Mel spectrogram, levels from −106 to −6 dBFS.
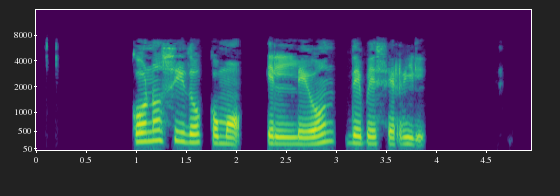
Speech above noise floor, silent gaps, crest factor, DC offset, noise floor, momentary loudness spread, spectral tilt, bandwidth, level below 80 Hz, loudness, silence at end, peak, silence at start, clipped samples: over 72 dB; 1.67-1.75 s, 2.07-2.31 s, 3.01-3.10 s; 18 dB; under 0.1%; under -90 dBFS; 6 LU; -5 dB/octave; 7.2 kHz; -66 dBFS; -19 LUFS; 1.1 s; -2 dBFS; 1 s; under 0.1%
